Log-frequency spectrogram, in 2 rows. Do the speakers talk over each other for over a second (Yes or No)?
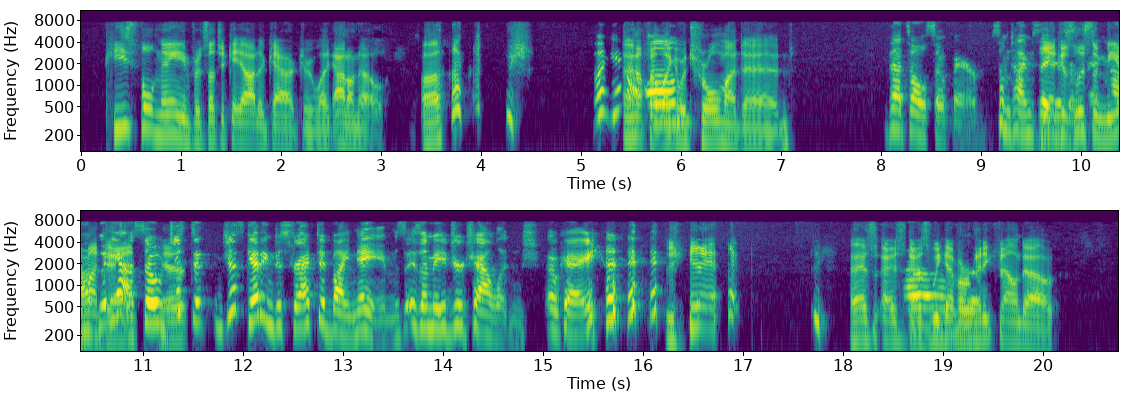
Yes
